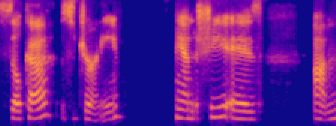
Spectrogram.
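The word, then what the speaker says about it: Cilka: had to look up several times how to pronounce her name but it's Sila's journey and she is um mentioned in the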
